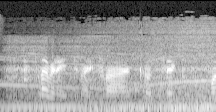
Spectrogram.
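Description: Street ambience with a steady low vehicle rumble and faint voices in the background. Through it runs a thin wailing tone, like a distant siren, that slowly falls in pitch and then rises again.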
